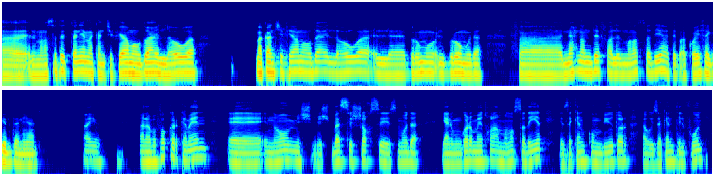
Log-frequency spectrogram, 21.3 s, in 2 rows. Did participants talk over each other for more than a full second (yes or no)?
no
